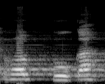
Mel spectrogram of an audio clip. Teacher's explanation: را کے اوپر جو ہے زبر ہے اور یہ را پر اور موٹا پڑھا جائے گا۔ با کے اوپر شد ہے، اس کو سختی کے ساتھ ادا کریں گے۔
